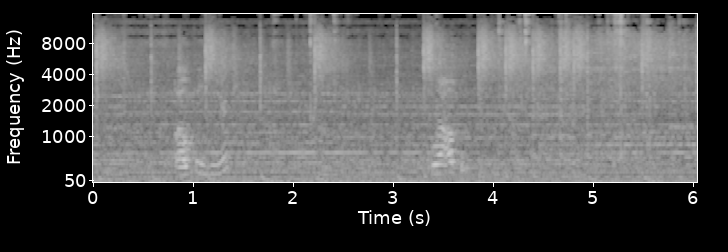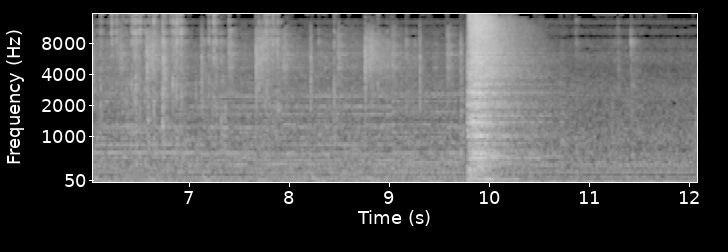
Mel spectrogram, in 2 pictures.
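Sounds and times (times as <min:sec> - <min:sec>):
music with sustained notes: 0:00.0 - 0:10.9
loud hit: 0:09.8 - 0:10.9.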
